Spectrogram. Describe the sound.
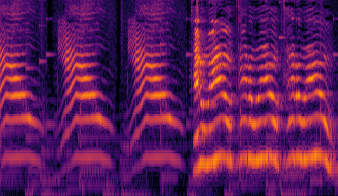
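A cat meows within a children's story, several drawn-out, wavering meows in a row. The later meows are louder and higher.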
